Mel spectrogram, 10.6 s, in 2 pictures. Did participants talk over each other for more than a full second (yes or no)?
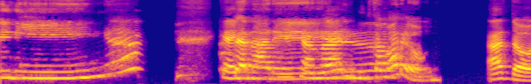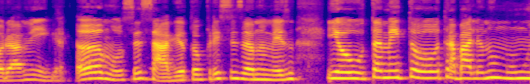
yes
